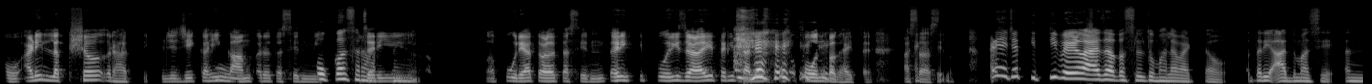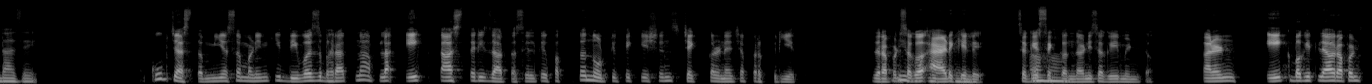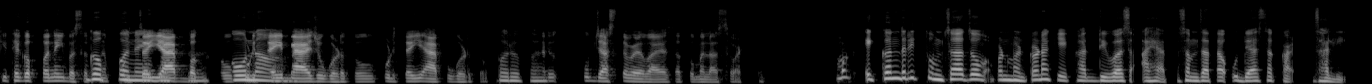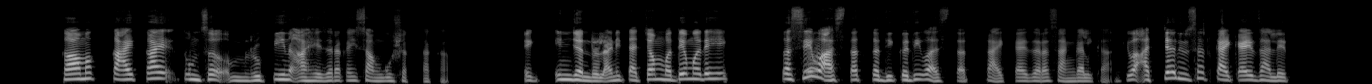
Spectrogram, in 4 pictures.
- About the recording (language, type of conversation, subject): Marathi, podcast, तुम्ही सूचनांचे व्यवस्थापन कसे करता?
- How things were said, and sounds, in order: laugh; in English: "चेक"; put-on voice: "गप्प नाही बसत. हो ना"; in English: "रुटीन"; in English: "इन जनरल"; other background noise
